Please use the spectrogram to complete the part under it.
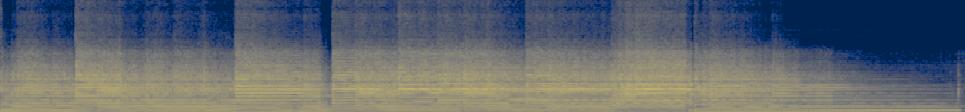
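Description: Sustained distorted electric guitar chords through a Marshall amp modeler with a grey compressor and spring reverb ring out with a shimmering, reverberant tail, changing every second or so and fading at the end.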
